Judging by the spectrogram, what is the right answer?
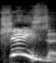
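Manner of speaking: high, loud, amazed shout.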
